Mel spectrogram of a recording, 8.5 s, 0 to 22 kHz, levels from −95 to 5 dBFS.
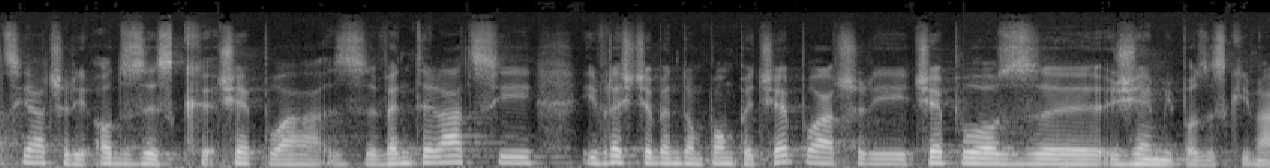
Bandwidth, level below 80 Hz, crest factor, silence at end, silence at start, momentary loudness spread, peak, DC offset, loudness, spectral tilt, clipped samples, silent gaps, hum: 15 kHz; -50 dBFS; 16 dB; 0 s; 0 s; 8 LU; -4 dBFS; under 0.1%; -22 LUFS; -5.5 dB/octave; under 0.1%; none; none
